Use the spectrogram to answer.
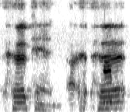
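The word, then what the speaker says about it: Herbin: my point of view oh it's actually uh herpen he taught me that yesterday yeah sweet russell was here for the pronunciation of it russell was using our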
